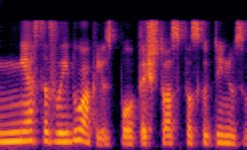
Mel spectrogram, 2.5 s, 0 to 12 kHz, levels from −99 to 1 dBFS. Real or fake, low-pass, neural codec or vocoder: fake; 7.2 kHz; codec, 16 kHz, about 1 kbps, DyCAST, with the encoder's durations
